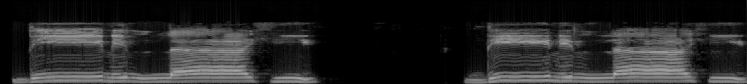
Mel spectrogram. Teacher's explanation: اب یہ لفظ اللہ سے پہلے اگر زیر ہو تو لفظ اللہ کے لام کو باریک پڑھتے ہیں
